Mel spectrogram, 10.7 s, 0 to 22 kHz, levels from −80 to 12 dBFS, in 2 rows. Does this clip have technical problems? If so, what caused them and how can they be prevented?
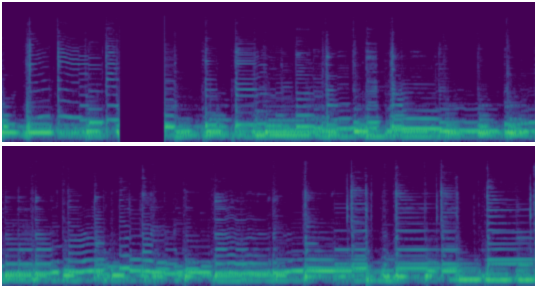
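Yes: an audio dropout to silence from 1.17 to 1.63 s, about 450 ms of silence, likely a lost input link. Secure cables and monitor input levels.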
